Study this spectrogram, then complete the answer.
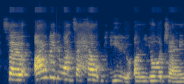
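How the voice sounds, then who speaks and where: With a British accent, a woman talks at a fairly quick pace, using a fairly high pitch and lively intonation. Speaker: business coach and entrepreneur. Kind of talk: live-streamed business talk. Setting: live online video stream.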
